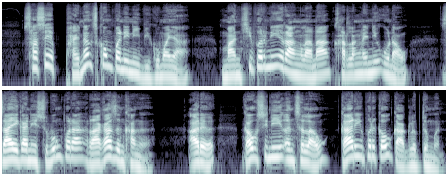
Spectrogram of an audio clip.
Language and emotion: Bodo, angry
